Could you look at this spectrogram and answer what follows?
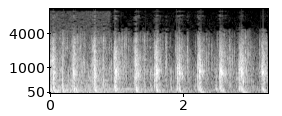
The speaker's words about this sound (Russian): Карета въехала в ворота, скрипя по песку.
